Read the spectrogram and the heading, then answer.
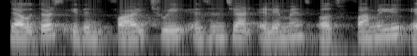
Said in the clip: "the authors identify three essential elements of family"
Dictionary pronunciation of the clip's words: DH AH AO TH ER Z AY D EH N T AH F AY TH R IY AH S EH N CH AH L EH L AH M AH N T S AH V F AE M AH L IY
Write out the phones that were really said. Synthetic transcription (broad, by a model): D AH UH T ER S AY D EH N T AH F AY T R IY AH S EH N S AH L EH L AH M AH N T S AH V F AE M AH L IY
